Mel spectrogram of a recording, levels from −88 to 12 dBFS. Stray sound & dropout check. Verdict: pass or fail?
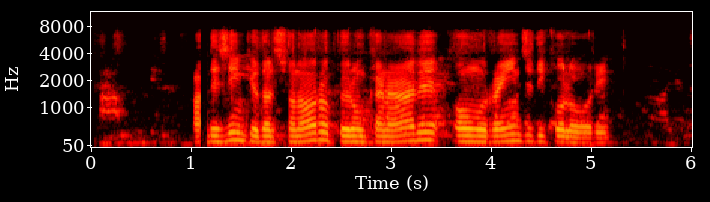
fail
